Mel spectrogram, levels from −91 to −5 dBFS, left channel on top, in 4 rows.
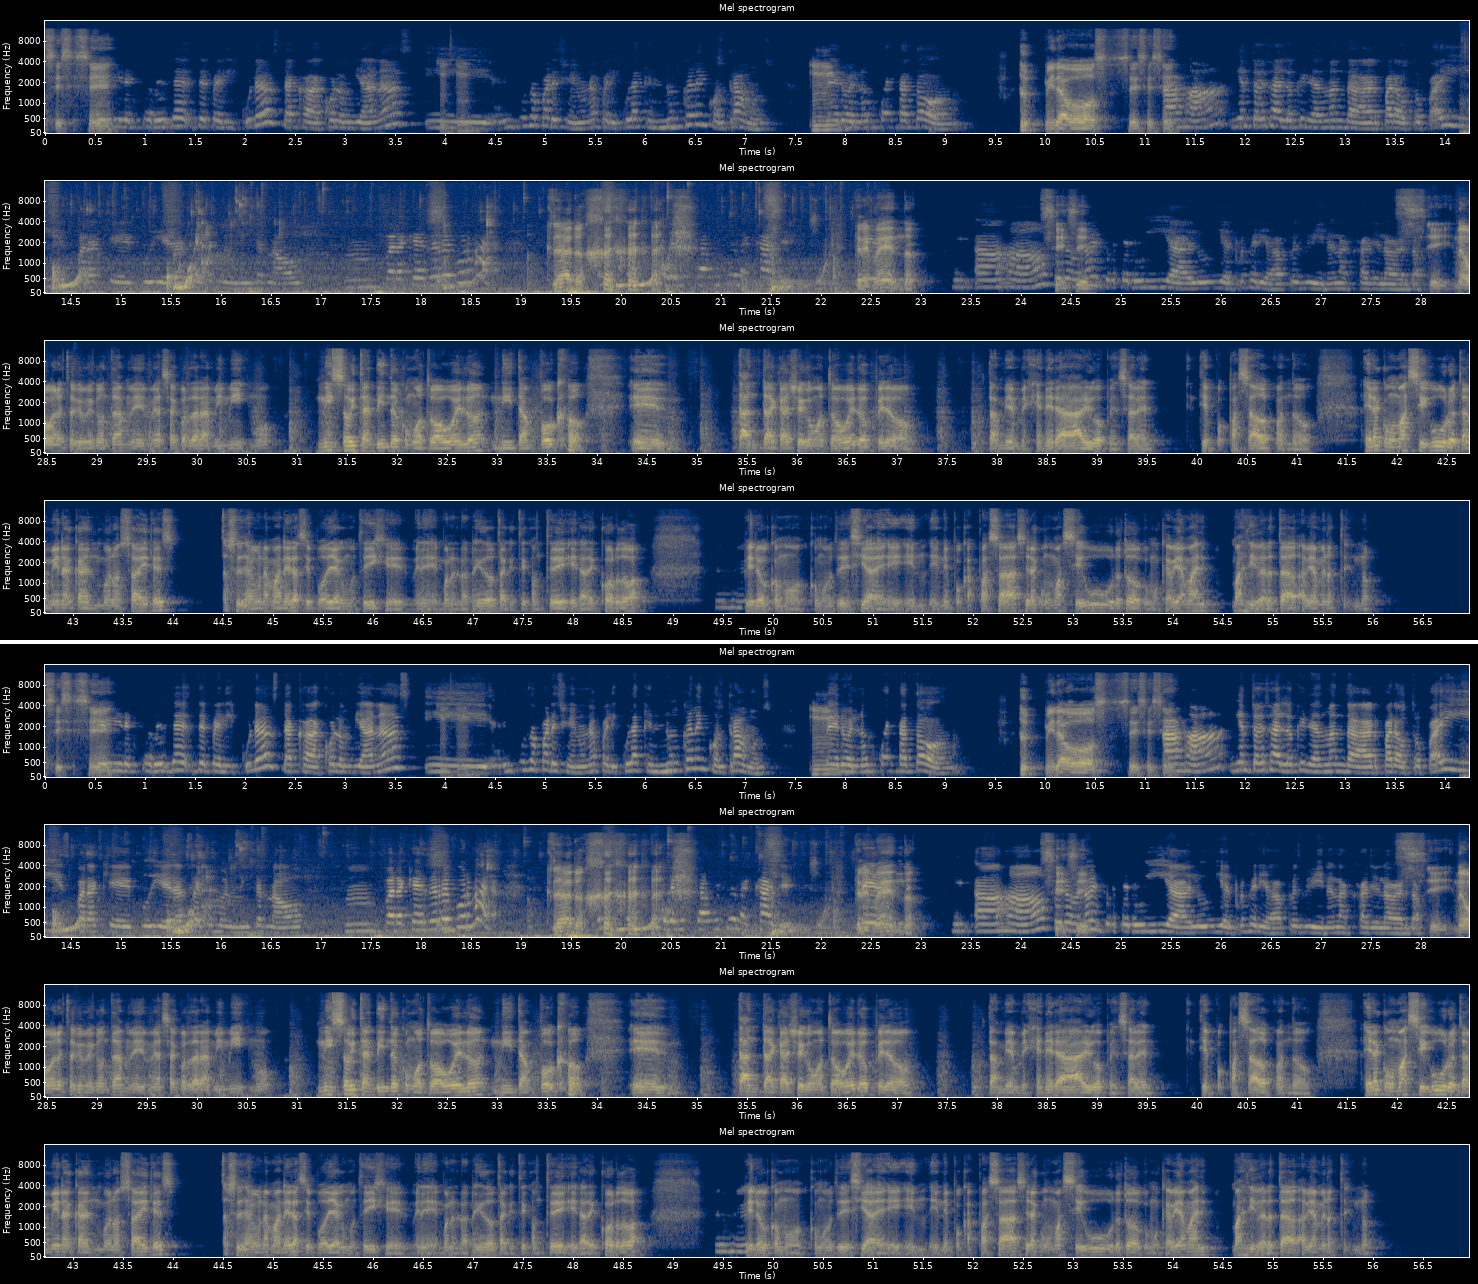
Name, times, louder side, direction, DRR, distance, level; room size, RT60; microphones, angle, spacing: voice 1, 0.0-0.7 4.0-4.3 7.7-8.0 9.8-11.3 19.3-20.7 22.3-22.9 24.2-24.7 27.8-30.7 31.2-34.8 35.4-37.1 37.9-39.6 40.0-44.0 44.5-49.3 49.7-54.3 54.6-56.0, equal, ahead, 0.4 m, -32 dB
voice 2, 0.5-7.2 7.8-9.2 10.2-10.6 11.2-16.9 17.2-19.0 20.4-21.8 22.4-22.9 23.3-28.0 31.6-31.8 44.7-45.0 49.4-49.9, right 7 dB, 65° right, 0.4 m, -39 dB
sound 1, 14.1-22.7, left 1 dB, 30° left, 0.8 m, -38 dB
Run, 28.0-38.6 38.9-39.0, left 1 dB, 60° left, 1.5 m, -50 dB
6.2 x 2.6 x 2.2 m
head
